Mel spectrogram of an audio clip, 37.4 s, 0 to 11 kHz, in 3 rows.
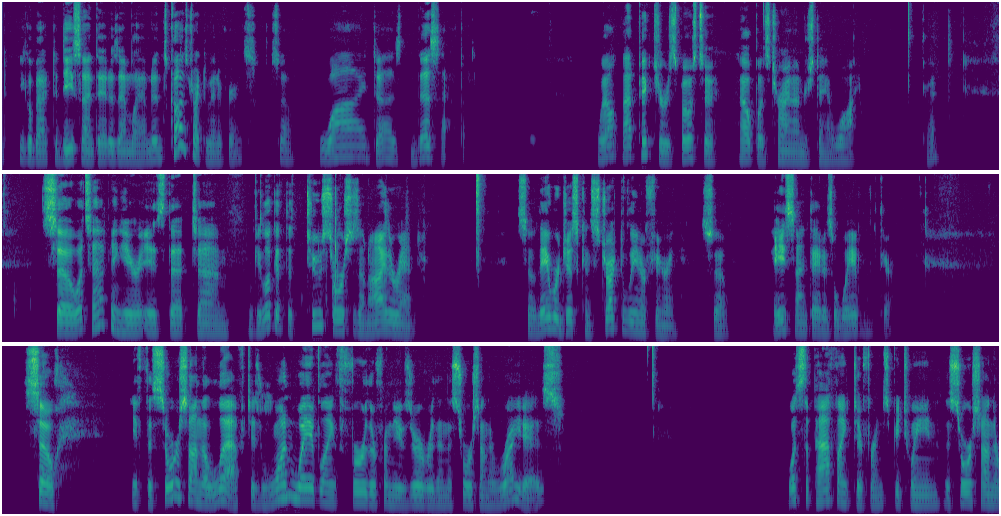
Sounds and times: Narration, monologue: 0.0 - 37.3.

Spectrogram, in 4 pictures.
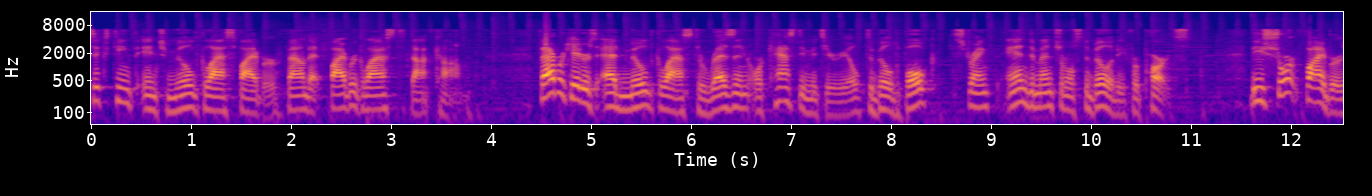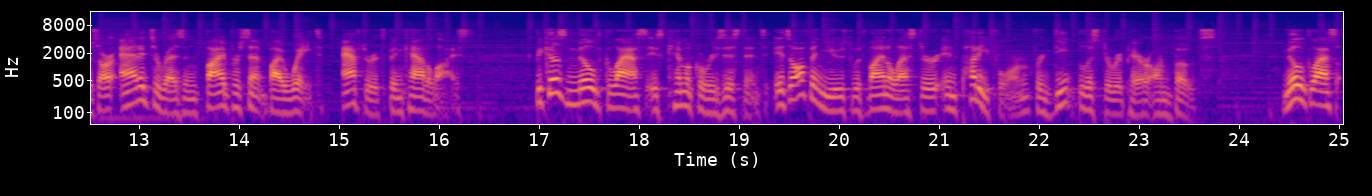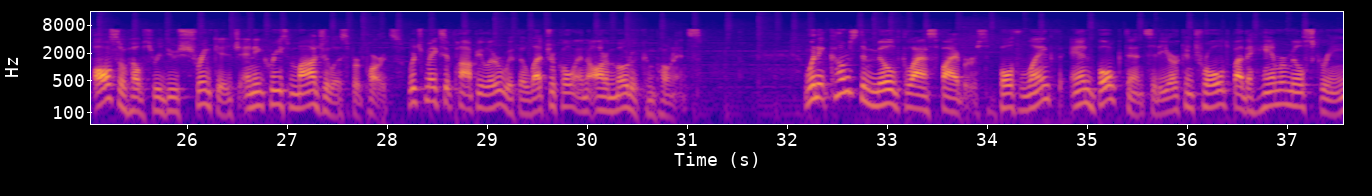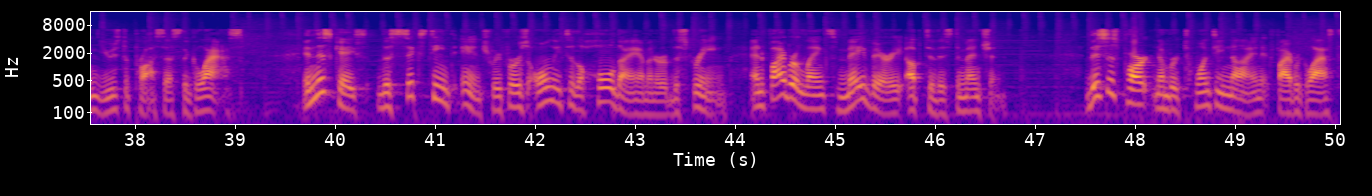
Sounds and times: Speech: 0.0 - 3.8, 4.4 - 11.0, 11.6 - 16.3, 17.0 - 23.8, 24.4 - 31.2, 32.2 - 39.1, 39.7 - 46.7, 47.5 - 50.0
Music: 0.0 - 50.0.

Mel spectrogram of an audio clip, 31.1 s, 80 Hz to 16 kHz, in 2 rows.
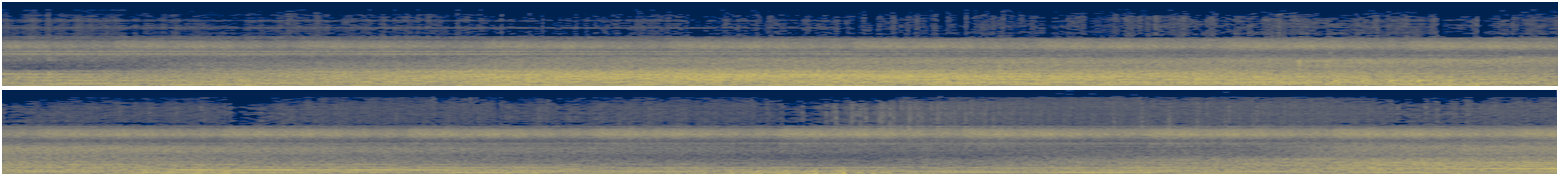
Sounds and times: Music: 0.0 - 31.1.

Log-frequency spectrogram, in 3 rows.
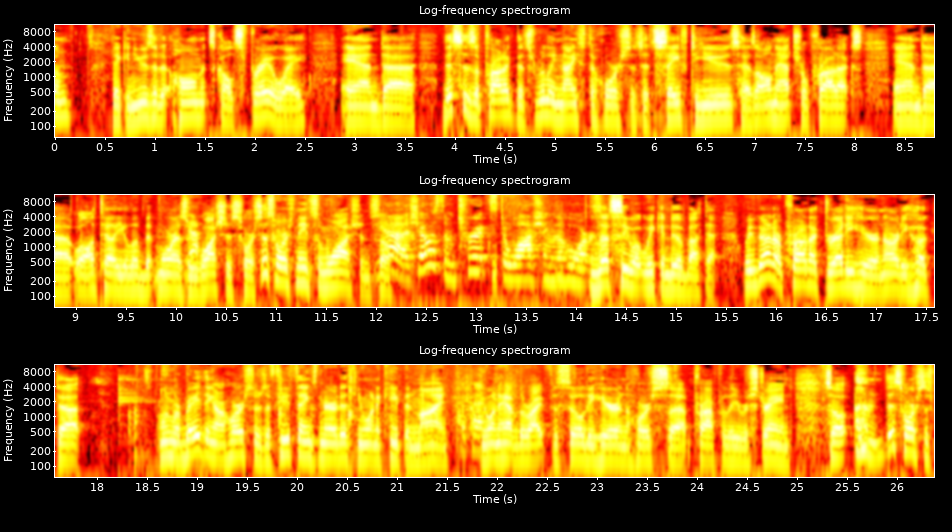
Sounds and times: Speech: 0.0 - 17.8, 18.6 - 26.3.

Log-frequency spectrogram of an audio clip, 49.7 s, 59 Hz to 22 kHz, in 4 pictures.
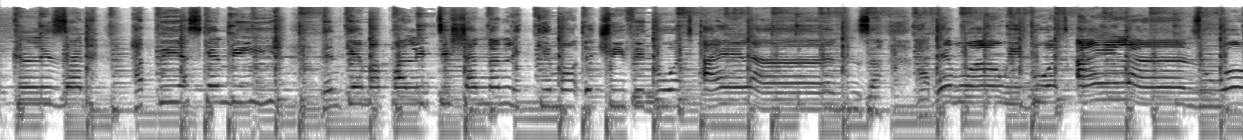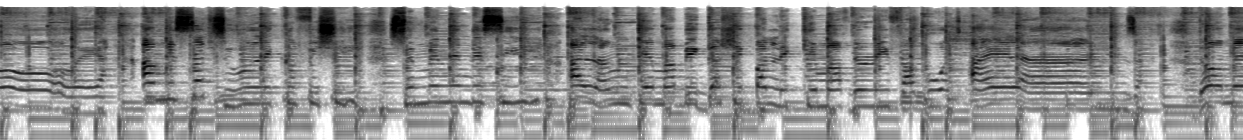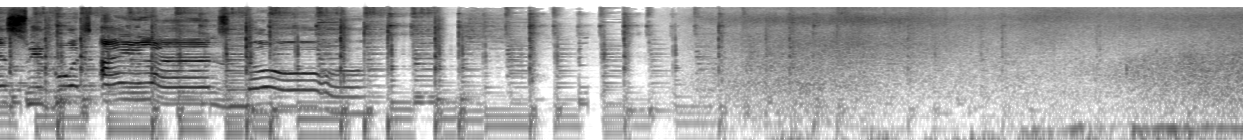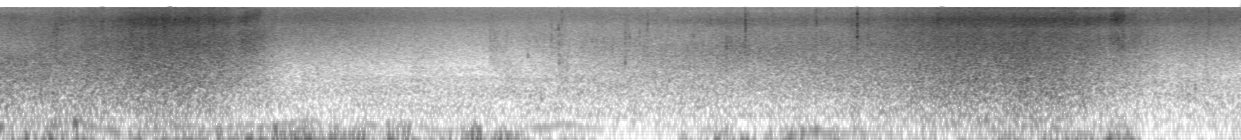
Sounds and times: Music: 0.0 - 33.4.

